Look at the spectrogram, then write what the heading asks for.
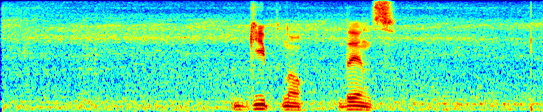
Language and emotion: Russian, neutral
